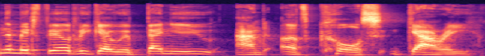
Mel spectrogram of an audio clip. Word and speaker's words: Benyu: In the midfield, we go with Benyu and, of course, Gary. Benyu here, or Benyu, I should say. Is it Benyu? It's Benyu, Jack. You were saying it right the first time.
